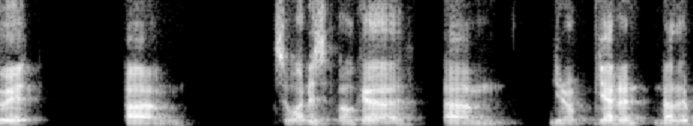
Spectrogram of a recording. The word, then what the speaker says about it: OCCA: You might hear me use the Canadian pronunciation sometimes of Oka. So, I apologize for that uh in advance. So, I'll get to it. Um so, what is Oka?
